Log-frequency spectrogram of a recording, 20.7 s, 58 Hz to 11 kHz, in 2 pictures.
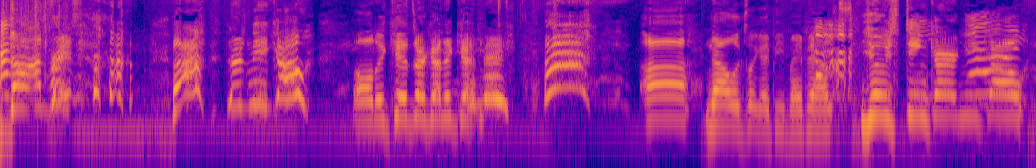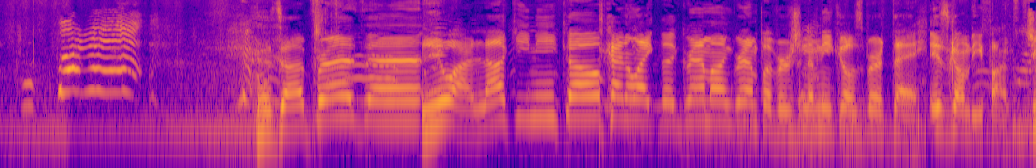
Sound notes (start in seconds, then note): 0.7 giggling; 5.4 screams; 8.1 laugh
